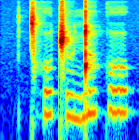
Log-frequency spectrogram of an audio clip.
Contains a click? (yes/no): yes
